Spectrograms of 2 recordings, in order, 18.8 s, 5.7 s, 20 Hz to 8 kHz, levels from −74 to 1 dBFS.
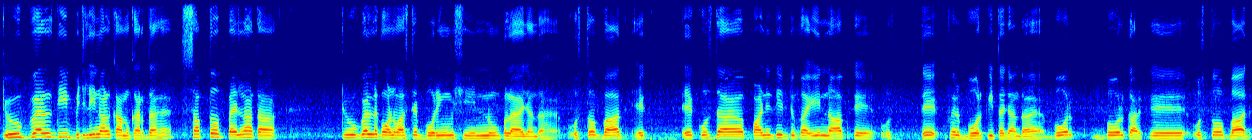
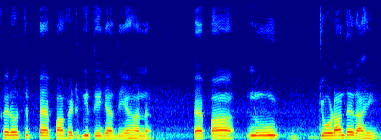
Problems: constant background noise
